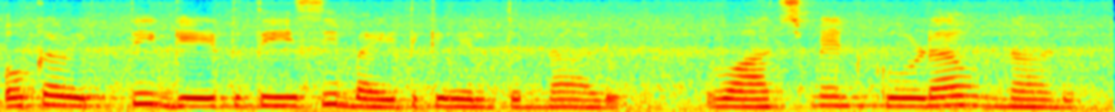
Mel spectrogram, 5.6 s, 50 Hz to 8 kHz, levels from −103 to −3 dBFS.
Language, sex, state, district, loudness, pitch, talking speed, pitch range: Telugu, female, Telangana, Mahabubabad, -15 LUFS, 215 Hz, 95 wpm, 195-230 Hz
